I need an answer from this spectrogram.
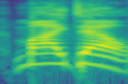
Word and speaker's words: Mejdal: the Sigma del and learning the pronunciation of mej d al we have learned it's my del like my girls so we'll be singing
